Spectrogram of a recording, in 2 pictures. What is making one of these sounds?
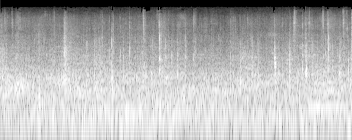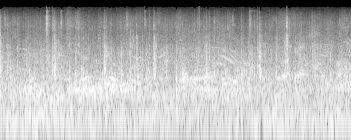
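A crowd of adults murmurs outdoors.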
